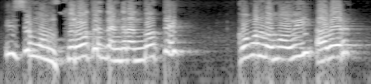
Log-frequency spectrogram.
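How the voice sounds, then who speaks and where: A man's voice: very high-pitched, takes it slowly, voice pushed up. A man voicing a toddler boy who is delighted to discover he has power over his parents. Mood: gleeful.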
